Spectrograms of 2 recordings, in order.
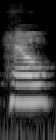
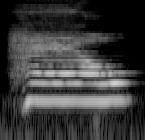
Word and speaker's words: heo: vocabulaire du sud, c'est heo, heo. Donc, dans la prononciation, l'accent ici, c'est un accent neutre. Heo. Le H se prononce h, h. Vous sentez, il y a de l'air qui sort.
